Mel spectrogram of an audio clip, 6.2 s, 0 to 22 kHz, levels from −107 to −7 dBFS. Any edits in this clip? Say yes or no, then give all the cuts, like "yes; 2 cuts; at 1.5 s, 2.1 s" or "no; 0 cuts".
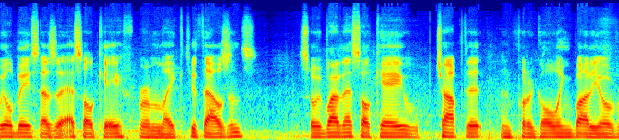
no; 0 cuts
